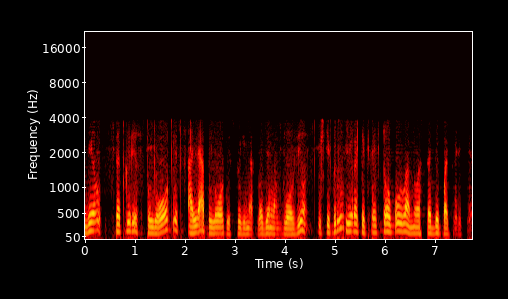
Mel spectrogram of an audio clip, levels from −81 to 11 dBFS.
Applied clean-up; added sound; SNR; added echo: neural separator model SepFormer WHAMR!.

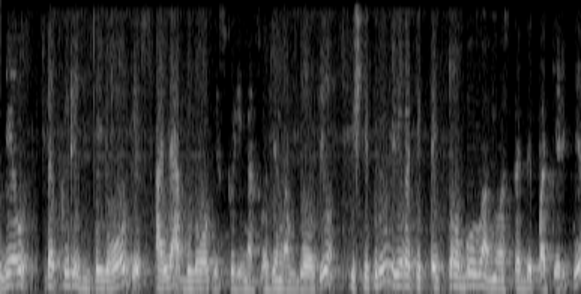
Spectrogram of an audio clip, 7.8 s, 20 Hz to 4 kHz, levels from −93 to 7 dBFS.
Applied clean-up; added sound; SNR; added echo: neural separator model SepFormer DNS4.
